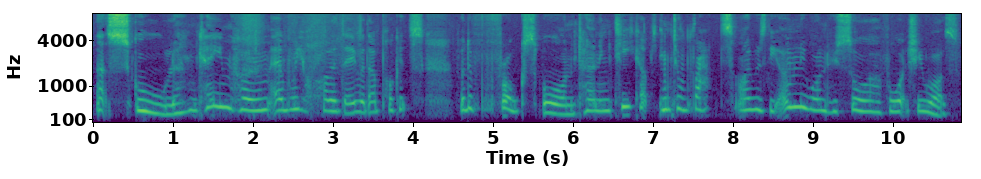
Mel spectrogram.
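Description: A woman's voice: high voice, a little slow, dark tone. A woman voicing a bitter, spiteful middle-aged aunt in a storybook, ranting with scornful emphasis.

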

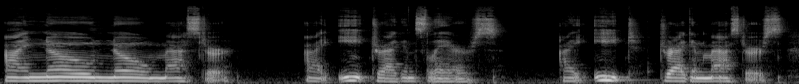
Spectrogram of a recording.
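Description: A woman's voice: low voice, level tone. Scorch, a scornful dragon, as a woman puts him on. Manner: slow, forceful, contemptuous delivery. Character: proud scornful male dragon, huge and menacing. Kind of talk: storybook reading.

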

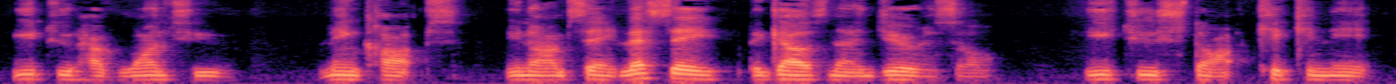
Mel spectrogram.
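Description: Husky young London roadman telling stories. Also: on the low side, level tone, moderate pace, darkish tone. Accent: London urban slang (roadman). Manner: slangy, repetitive, acts out quotes. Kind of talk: casual storytelling banter.

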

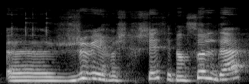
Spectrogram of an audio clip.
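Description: A woman co-hosting a casual podcast, chatting in a lively way and laughing often between her points. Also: mid-range voice, unhurried. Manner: lively, laughs often, many fillers and asides. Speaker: podcast co-host. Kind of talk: casual chat about a book chapter.

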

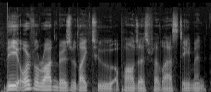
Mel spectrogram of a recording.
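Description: A man co-hosting a casual podcast, joking and animated as he chats with friends. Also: on the low side, racing, no echo. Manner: joking, animated, slips into mocking voices. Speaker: podcast co-host. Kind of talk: casual chat.

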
